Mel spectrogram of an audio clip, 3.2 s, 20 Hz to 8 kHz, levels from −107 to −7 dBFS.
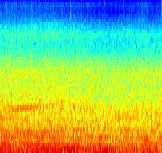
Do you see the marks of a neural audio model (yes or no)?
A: no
